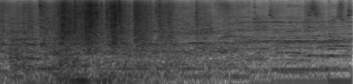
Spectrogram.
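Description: A clattering rattle of metal cans on a costume, a few quick loud shakes about a second in, over background music with a low bass line that builds near the end.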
